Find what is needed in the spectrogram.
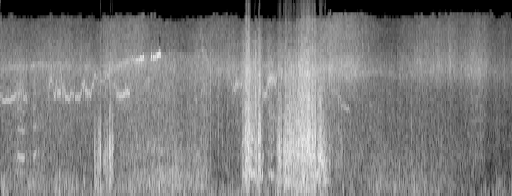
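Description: Wind buffeting a body-worn action camera's microphone during a fast ski descent, with skis hissing over soft snow. A louder rush of noise comes between about five and seven seconds in, as the skier leans into a turn.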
